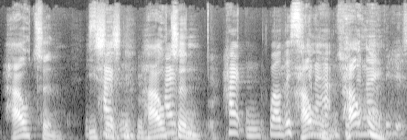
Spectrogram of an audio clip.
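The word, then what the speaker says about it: Houghton: Peter melson just picked me up on my pronunciation of hooton hton he sayon well this is happen spring exactly Chris I think it's hton you thank you thank you the only the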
